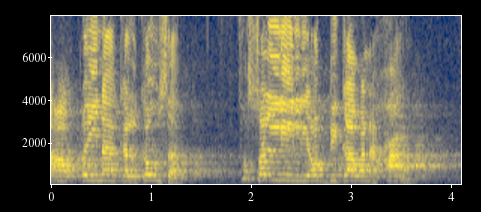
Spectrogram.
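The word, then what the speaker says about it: وانحر: ইন্না আতাইনা সূরা আমরা পড়ি, ইন্না আতাইনা কাল কাউসার ফাসাল্লি লিরাব্বিকা ওয়ানহার। হায় হুটি, এই গলার ভেতর থেকে হে এটা উচ্চারণ করবেন।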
